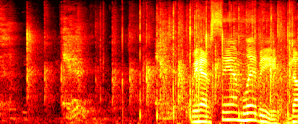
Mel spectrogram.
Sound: applause

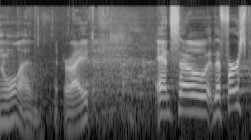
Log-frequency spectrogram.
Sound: audience laughing

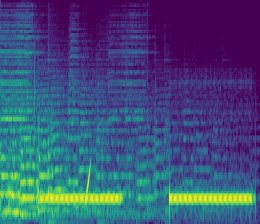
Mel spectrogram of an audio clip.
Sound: cheerful music; phone ringing

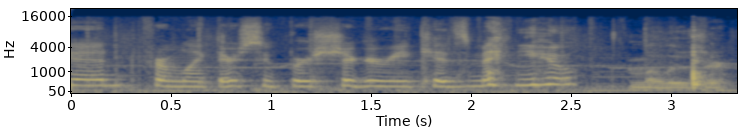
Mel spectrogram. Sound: laughs

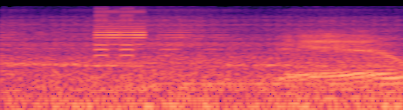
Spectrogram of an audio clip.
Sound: beep, beep

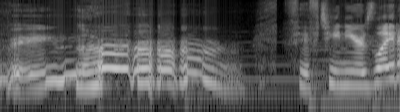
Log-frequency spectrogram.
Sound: groans

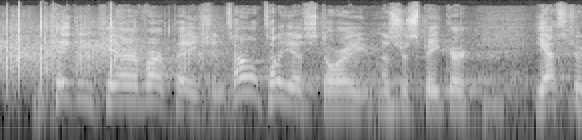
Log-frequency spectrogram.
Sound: applause

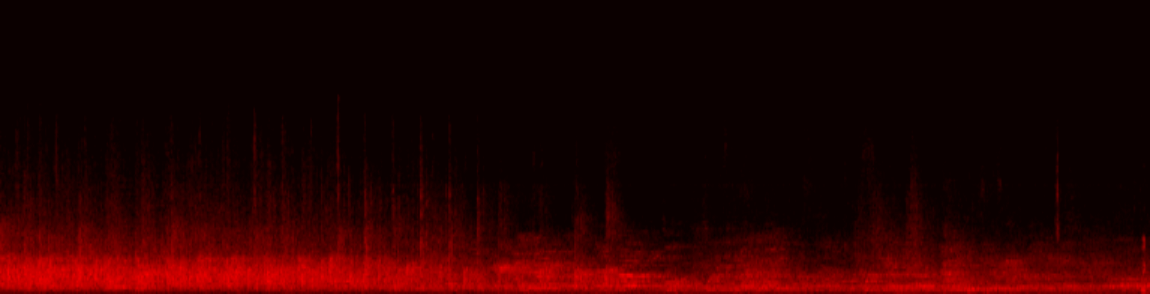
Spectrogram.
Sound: applause

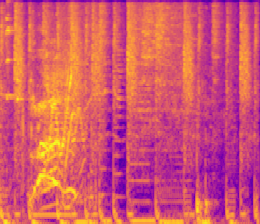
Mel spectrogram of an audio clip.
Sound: screams

